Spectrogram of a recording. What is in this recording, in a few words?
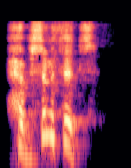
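"Ḥebsem-t.", Kabyle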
